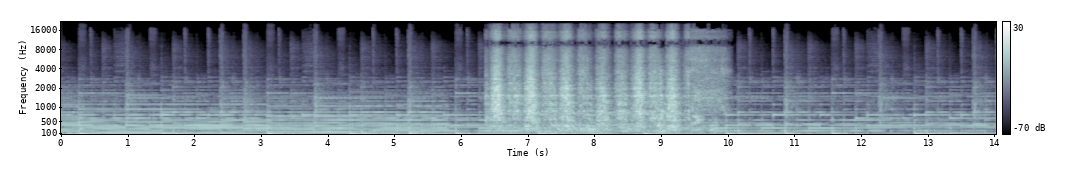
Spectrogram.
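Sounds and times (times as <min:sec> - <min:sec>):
saw cutting: 0:06.4 - 0:10.1.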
